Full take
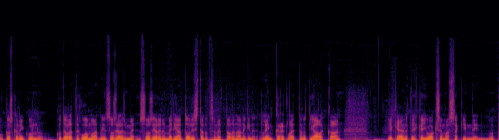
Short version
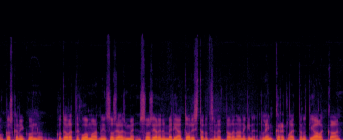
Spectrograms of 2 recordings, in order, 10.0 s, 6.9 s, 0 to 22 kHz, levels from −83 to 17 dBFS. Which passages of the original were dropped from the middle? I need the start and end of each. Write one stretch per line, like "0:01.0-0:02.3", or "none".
none

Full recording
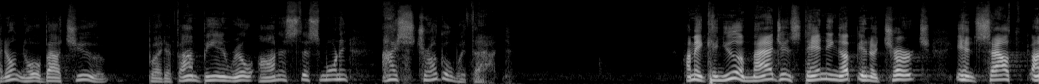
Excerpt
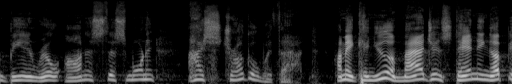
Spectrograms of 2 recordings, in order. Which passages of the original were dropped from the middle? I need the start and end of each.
0:05.2-0:06.7

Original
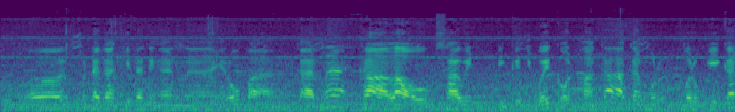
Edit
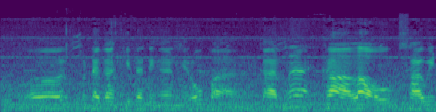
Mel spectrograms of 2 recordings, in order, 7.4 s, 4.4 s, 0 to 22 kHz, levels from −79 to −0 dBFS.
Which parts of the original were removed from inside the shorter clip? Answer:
0:01.8-0:02.2

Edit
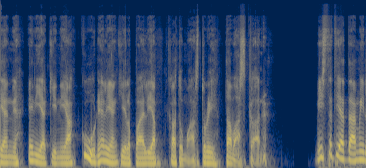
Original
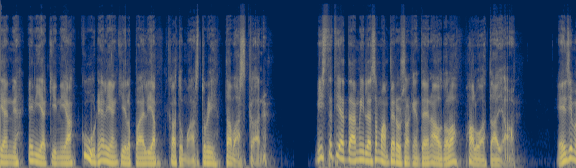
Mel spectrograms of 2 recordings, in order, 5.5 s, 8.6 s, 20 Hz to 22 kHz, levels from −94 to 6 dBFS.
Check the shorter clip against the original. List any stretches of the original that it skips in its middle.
none

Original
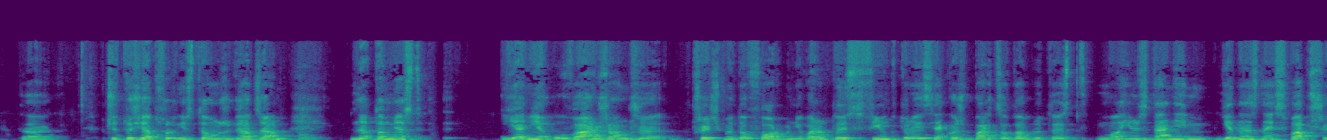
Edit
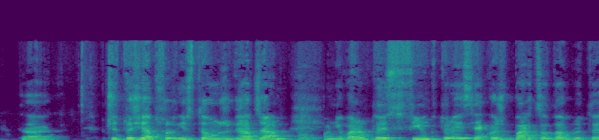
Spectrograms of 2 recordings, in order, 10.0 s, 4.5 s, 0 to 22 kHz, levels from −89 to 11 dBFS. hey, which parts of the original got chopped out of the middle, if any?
0:02.4-0:05.9

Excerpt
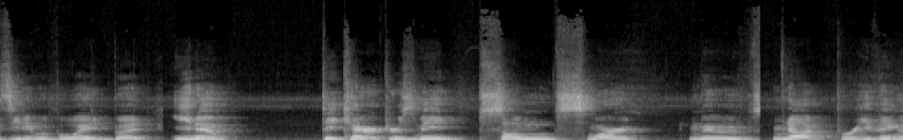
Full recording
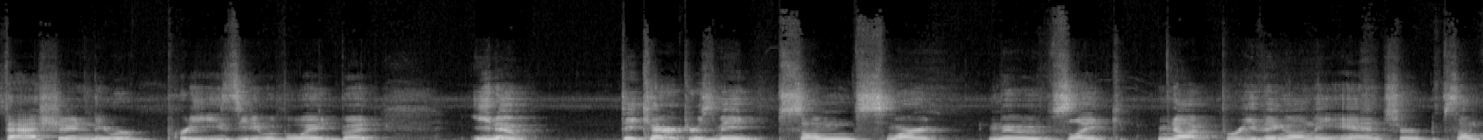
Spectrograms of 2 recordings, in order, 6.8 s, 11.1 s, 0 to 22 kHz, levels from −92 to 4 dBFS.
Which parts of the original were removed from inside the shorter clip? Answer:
0:02.9-0:03.5
0:07.9-0:08.6

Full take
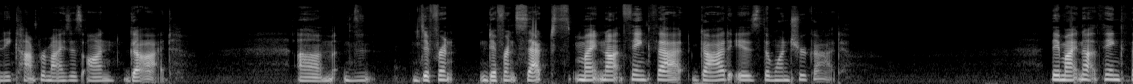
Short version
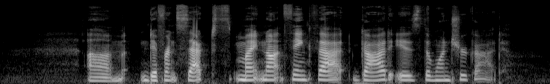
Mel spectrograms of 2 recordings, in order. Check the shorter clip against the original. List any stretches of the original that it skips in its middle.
0:03.4-0:04.7

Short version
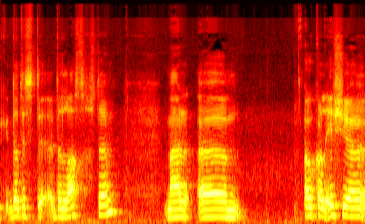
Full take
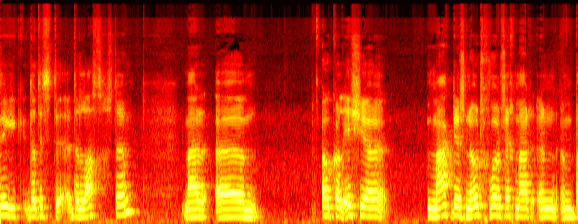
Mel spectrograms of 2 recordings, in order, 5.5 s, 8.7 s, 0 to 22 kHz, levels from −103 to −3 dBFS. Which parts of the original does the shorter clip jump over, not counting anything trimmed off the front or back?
none

